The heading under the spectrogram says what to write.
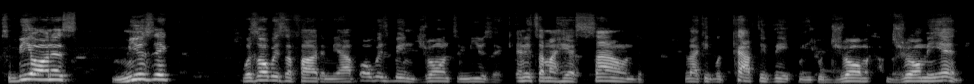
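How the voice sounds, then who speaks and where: A man's voice: on the high side, moderate pace, fairly bright tone. A man from Saint Lucia with a Saint Lucian accent, a rapper talking casually about his music in an interview. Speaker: rapper guest.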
